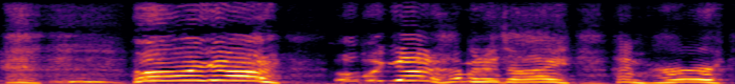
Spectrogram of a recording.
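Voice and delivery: high, slow, strained wail of pain; mock agony, voice squeezed up high; hammed-up oh my God I'm dying; panicked pain cry. Retold agony after fall.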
